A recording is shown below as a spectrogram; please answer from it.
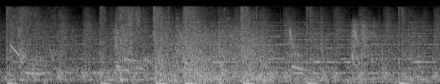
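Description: Action-film soundtrack: a music score under a dense run of crashing and impact sound effects, with branches cracking as bodies force through shrubbery.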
